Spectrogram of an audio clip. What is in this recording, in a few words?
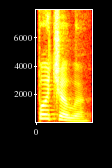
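"пӧчӧлы" Komi, female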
